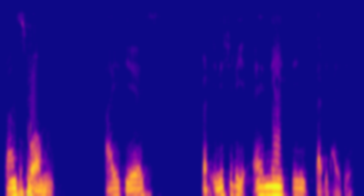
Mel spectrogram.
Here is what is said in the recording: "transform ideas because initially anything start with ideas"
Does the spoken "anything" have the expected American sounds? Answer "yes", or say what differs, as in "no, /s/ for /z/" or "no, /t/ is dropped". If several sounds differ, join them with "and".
no, /t/ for /θ/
